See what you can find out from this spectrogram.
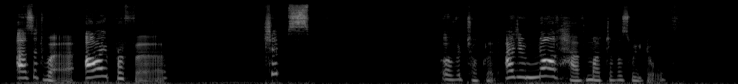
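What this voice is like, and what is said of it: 1940s Mid-Atlantic accent. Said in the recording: “an updated Mid-Atlantic or Transatlantic accent ... a Mid-Atlantic accent from the 1940s”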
